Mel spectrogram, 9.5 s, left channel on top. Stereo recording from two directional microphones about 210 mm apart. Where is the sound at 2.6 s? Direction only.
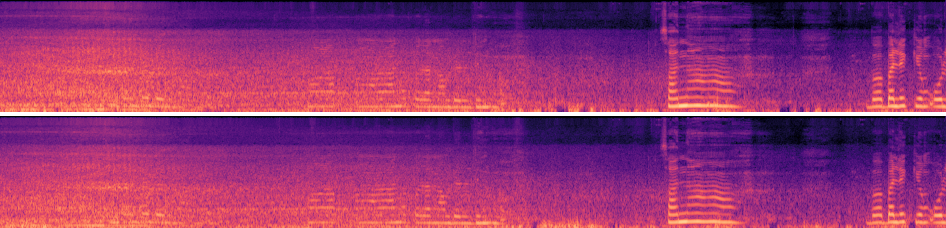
55° right (ahead or behind).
